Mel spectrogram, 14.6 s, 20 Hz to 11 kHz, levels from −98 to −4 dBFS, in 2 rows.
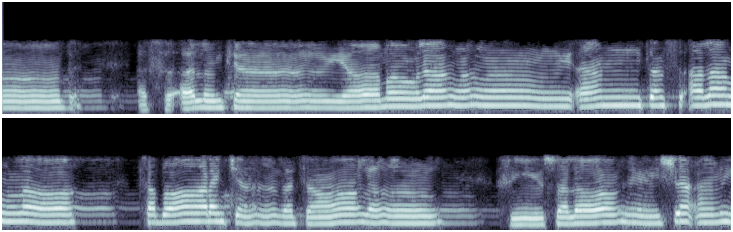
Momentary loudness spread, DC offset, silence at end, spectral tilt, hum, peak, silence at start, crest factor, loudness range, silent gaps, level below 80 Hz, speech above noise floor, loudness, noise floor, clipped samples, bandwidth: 9 LU; under 0.1%; 0 s; -12.5 dB/octave; none; -4 dBFS; 0 s; 14 dB; 3 LU; none; -60 dBFS; 27 dB; -18 LUFS; -43 dBFS; under 0.1%; 4 kHz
